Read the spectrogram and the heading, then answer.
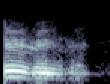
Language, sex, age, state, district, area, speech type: Bengali, male, 30-45, West Bengal, Jalpaiguri, rural, conversation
